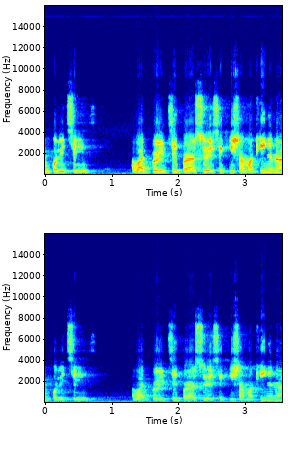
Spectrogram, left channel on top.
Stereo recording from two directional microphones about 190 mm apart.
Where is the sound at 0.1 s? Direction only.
25° left (ahead or behind).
